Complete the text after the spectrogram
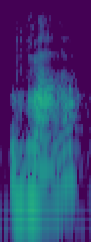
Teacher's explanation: so again bilabial fricative that would be something like va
